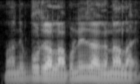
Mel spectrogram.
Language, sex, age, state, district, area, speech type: Bodo, male, 45-60, Assam, Baksa, rural, spontaneous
